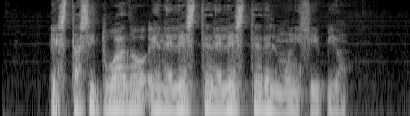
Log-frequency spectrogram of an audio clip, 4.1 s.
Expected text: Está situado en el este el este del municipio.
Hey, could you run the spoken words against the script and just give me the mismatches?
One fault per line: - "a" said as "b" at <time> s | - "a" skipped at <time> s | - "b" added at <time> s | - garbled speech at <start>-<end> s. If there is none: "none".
none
